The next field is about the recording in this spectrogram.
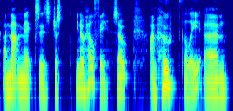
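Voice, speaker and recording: A man's voice: on the low side, expressive, unhurried, fairly bright tone. A man hosting his own hobby live stream with a nasal, sniffly voice, rambling casually and correcting himself as he goes. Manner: rambling, self-interrupting, chatty. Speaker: YouTube hobby channel host.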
